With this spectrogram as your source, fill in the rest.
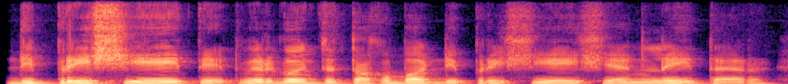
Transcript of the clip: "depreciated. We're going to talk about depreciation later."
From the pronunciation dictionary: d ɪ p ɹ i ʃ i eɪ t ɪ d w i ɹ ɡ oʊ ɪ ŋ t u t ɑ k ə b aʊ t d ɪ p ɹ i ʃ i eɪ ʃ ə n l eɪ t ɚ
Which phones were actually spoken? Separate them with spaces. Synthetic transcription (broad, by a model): d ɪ p ɹ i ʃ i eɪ t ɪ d w i ɹ ɡ oʊ ɪ ŋ t u t ɑ k ə b aʊ t d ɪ p ɹ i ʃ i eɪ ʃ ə n l eɪ t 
